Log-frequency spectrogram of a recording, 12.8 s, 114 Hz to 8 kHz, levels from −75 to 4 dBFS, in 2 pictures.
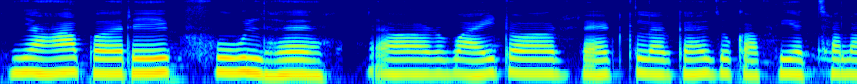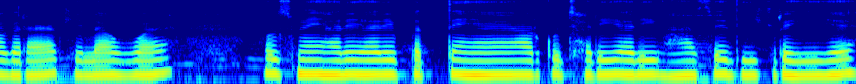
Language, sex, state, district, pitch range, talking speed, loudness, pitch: Hindi, female, Andhra Pradesh, Chittoor, 185-200 Hz, 165 wpm, -29 LUFS, 195 Hz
